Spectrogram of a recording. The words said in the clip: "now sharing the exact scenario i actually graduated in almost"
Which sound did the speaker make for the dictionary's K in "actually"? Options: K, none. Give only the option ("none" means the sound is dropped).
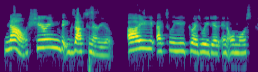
K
